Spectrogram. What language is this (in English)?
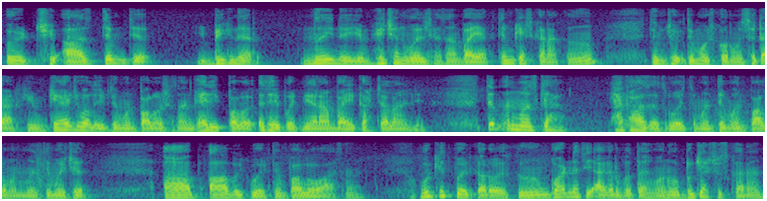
Kashmiri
